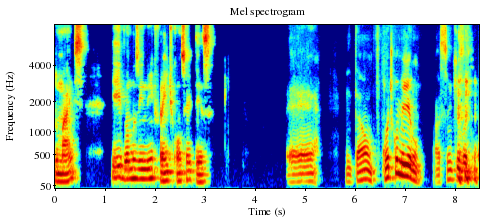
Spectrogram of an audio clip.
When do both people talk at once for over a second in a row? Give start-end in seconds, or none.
none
